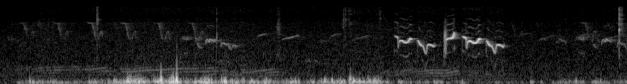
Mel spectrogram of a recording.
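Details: Sooty-headed bulbul calling to its flock, with thin scattered whistles and then a clear trio of looping, warbled phrases, over low rumbling noise.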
